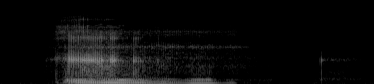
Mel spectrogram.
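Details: Adult male snoring during sleep: one deep, rough, vibrating snore on breathing in, lasting about two seconds, then quiet.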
